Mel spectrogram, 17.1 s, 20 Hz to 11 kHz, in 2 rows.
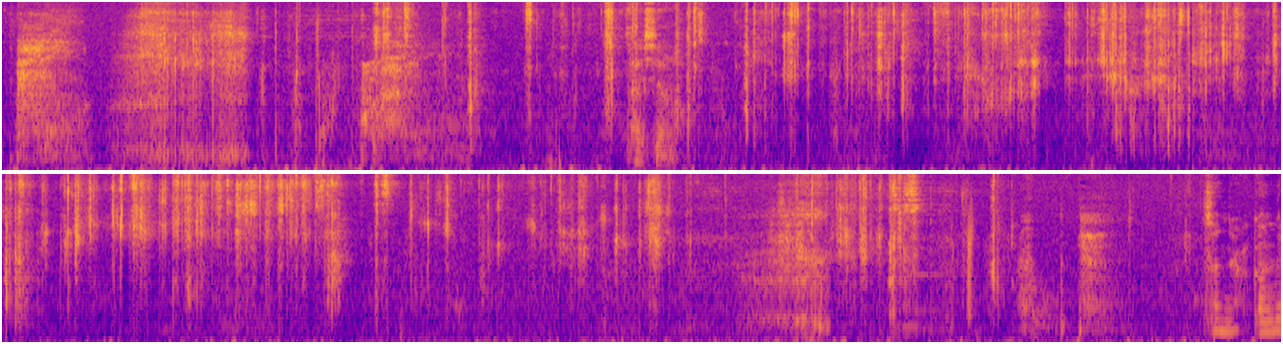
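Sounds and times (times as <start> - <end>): egg shell cracking and peeling: 0.9 - 15.3.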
